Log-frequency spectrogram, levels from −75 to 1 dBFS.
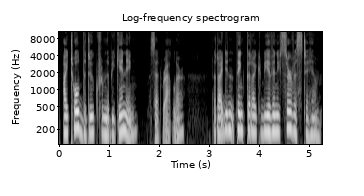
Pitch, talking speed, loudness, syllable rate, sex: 170 Hz, 250 wpm, -20 LUFS, 6.5 syllables/s, female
